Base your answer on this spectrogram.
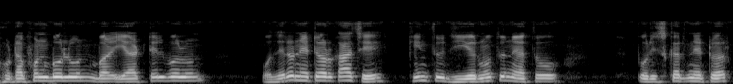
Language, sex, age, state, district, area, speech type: Bengali, male, 45-60, West Bengal, Howrah, urban, spontaneous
